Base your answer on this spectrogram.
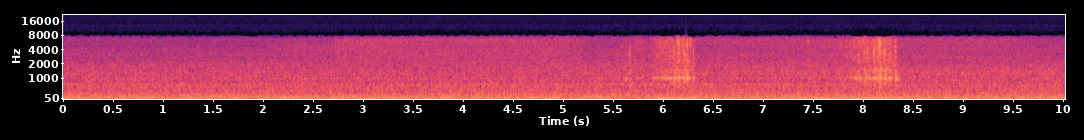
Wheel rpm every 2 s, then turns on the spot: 0, 0, 0, 10, 0.
6-8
